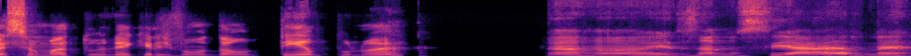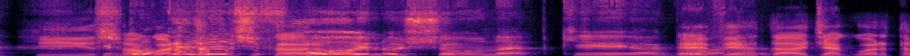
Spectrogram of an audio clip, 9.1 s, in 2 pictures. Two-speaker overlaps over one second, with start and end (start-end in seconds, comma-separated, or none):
5.0-6.2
